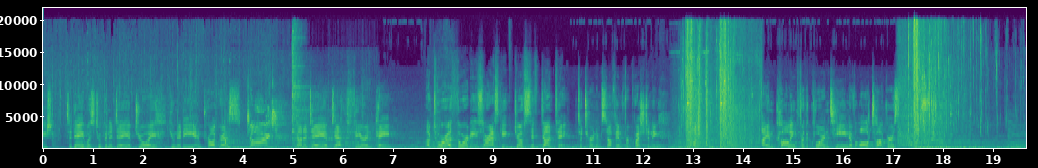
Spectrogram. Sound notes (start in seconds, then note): 12.6 gunshots; 17.1 splat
